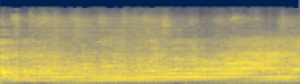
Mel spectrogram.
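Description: A steady, sustained chord held on an electric keyboard, amplified through the stage speakers.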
